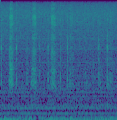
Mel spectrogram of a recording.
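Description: Stylus scratching and tapping on a drawing tablet while a small slice of the graph is shaded in: many faint, short strokes over a low steady hum.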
